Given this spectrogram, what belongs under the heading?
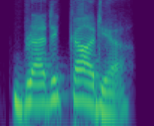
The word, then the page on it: Bradycardia: Indian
